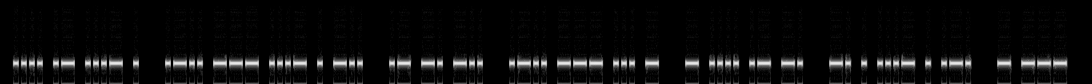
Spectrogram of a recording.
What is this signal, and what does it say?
Morse code, heard as a keyed tone, about 30 wpm, 1000 Hz. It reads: HAVE LOVED AND LOST THAN NEVER TO
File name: qotdfiles / 30wpm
